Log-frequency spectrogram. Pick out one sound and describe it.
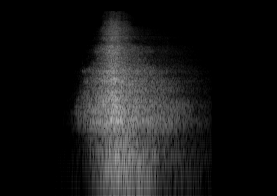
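A soft whoosh sweeps past and fades.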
